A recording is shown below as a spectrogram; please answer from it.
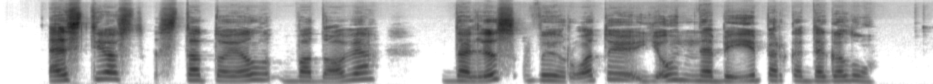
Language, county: Lithuanian, Kaunas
